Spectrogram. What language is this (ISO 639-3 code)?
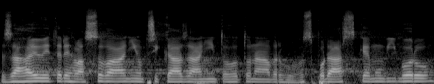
ces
